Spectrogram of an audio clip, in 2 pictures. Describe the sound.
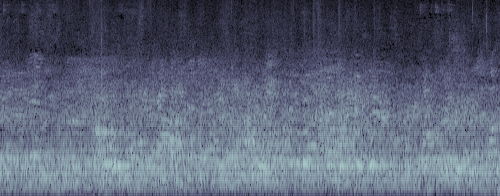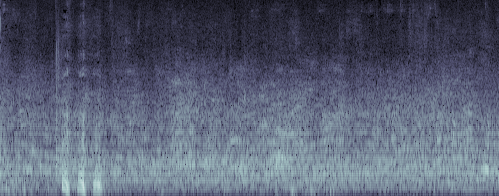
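A church audience murmurs and chatters steadily as people hug one another and wish each other a Merry Christmas, overlapping voices filling the background, with a brief cluster of sharp pats or thumps partway through.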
